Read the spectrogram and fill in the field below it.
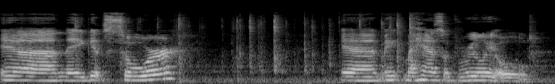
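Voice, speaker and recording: Room echo is audible as the speech unfolds at a very slow pace with fairly even intonation. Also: woman. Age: 60s. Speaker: naturopathic patient. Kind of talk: medical consultation.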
